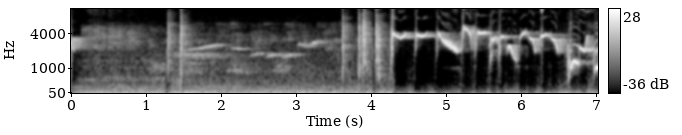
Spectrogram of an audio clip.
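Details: White-rumped shama from Thailand in song. About four seconds of faint thin whistles and a few sharp clicks, then a loud, rapid run of varied clear whistled notes, slurred up and down and tightly strung together, to the end.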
